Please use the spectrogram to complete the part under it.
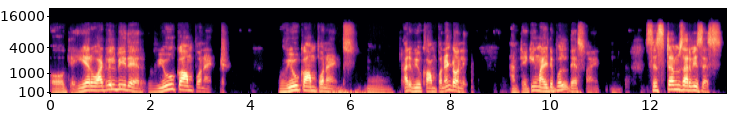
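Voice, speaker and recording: A man's voice: medium pitch, expressive, slow pace, vocal fry, a bit bright, breathy edge, no room sound, low-quality recording. A man with a Telugu Indian accent teaching a live technical class, bluntly questioning his students and repeating key phrases. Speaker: programming instructor.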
